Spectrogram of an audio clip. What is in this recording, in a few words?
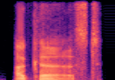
"accursed", British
